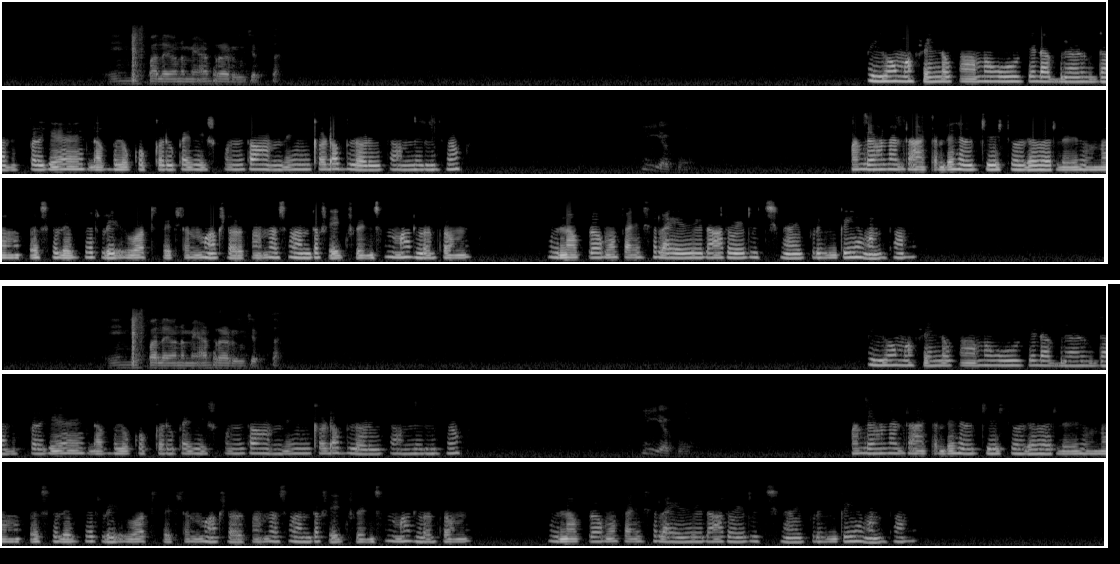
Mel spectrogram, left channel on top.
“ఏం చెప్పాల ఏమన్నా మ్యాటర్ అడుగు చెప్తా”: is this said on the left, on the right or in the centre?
Right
